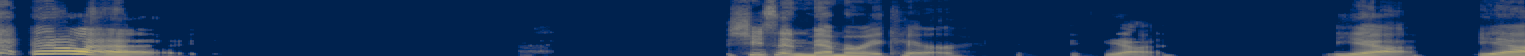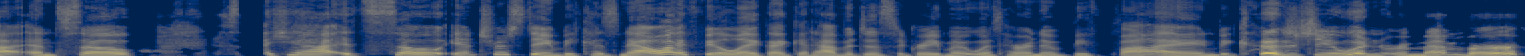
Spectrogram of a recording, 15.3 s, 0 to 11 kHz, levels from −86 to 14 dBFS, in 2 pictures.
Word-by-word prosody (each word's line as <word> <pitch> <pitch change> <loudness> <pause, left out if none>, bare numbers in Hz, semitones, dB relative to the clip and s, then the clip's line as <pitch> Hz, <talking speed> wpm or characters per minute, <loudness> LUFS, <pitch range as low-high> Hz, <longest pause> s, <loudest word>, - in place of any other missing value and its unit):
Yeah. - - +7 2.9
She's 335 0 -5
in 280 -6 0
memory 220 -5 0
care. - - -9 0.7
Yeah, - - -5 0.9
yeah, 225 - -1 0.3
yeah, 240 -1 +2
and 240 -1 -3
so 275 -5 -1 0.6
s 250 - -9
yeah, 335 -2 0
it's 260 -1 -5
so 345 -2 0
interesting 335 - -4
because 235 0 -8
now 275 +7 +4
I 375 -3 +3
feel 230 -9 -3
like 205 +1 -2
I 225 - -1
could 240 +2 -9
have 215 -2 -1
a 220 - -7
disagreement 215 +1 -7
with 210 0 -6
her 220 - -6
and 225 - -3
it'd 225 -3 -8
be 235 -1 -9
fine 200 0 -1
because 290 +7 +5
she 310 -3 -4
wouldn't 290 -3 +1
remember. 225 - +1
240 Hz, 140 wpm, -22 LUFS, 220-310 Hz, 2.9 s, Yeah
